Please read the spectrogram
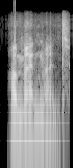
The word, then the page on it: amendment: American English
